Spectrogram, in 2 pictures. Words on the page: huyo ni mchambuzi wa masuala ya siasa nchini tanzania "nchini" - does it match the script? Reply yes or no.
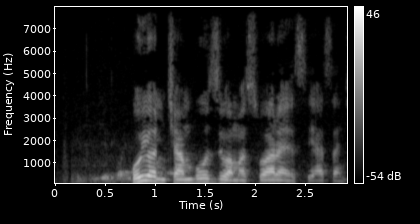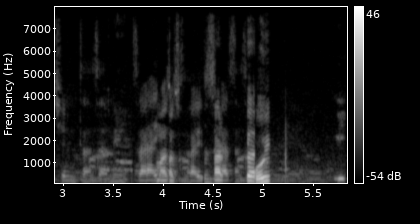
yes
